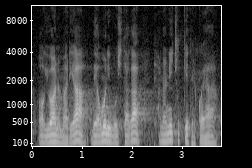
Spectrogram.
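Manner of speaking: quiet soothing Jesus; gentle reassurance. Retold or imitated. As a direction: break the news tenderly. Jesus gently explaining John's fate.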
